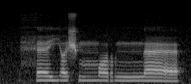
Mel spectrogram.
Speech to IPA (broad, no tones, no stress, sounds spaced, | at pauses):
h ɛ j ʌ ʃ mː ɔ r nː æ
